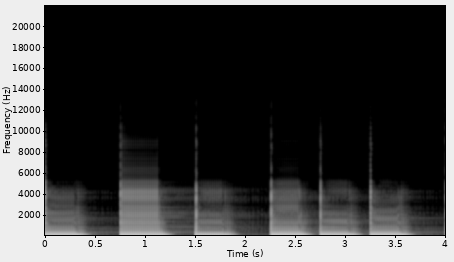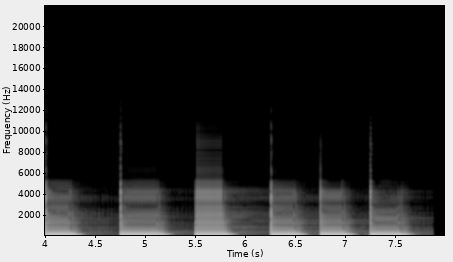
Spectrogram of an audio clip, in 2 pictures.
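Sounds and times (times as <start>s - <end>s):
brass bass: 0.0s - 7.9s.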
